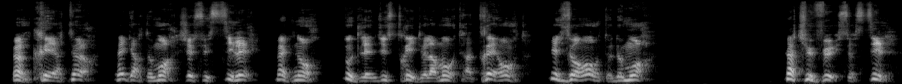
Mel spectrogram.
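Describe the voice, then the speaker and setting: A man voices a boastful young fashion designer in a dubbed film drama, his husky, high voice ringing bright. He rants and threatens with wounded pride. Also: heavily acted. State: bleeding from the mouth after a beating. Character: vain hot-tempered young male fashion designer. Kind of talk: French dub of a film.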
